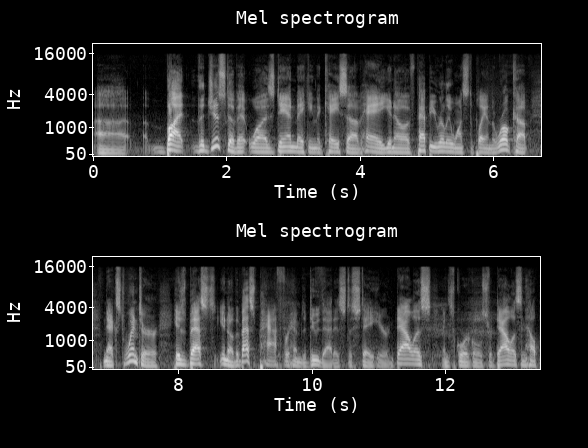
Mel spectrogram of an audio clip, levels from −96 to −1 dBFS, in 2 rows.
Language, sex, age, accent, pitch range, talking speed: English, male, 40-59, American, 100-135 Hz, 230 wpm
